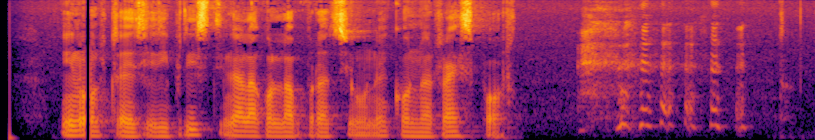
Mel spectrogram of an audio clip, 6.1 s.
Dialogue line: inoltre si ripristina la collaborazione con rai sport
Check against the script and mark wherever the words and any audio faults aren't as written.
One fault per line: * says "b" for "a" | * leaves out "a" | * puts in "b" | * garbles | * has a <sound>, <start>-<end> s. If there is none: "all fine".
* has a dropout, 0.6-0.7 s
* has a laugh, 4.3-5.7 s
